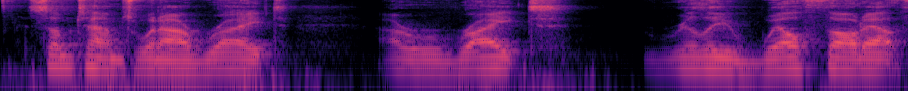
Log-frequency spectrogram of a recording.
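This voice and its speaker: A man with a Southern US accent, medium pitch and fairly even intonation. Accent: southern US drawl. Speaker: golf YouTuber. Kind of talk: casual vlog, partly reading his own written reply aloud. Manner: reading aloud from typed text; hesitant, with fillers.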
